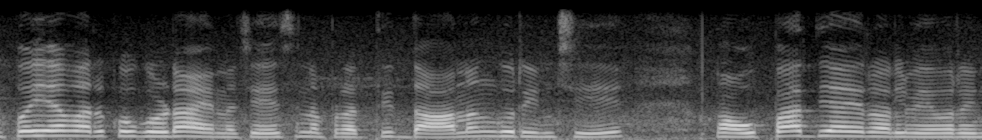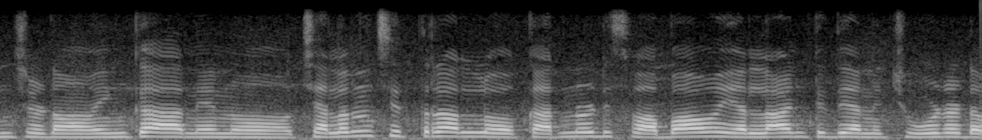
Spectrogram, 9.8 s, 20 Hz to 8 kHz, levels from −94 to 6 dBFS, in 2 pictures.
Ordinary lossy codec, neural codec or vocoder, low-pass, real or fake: none; none; 7.2 kHz; real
